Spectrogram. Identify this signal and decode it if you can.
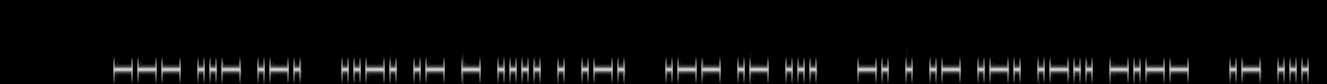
Morse code, heard as a keyed tone, about 21 wpm, 700 Hz. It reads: OUR FATHER WAS NEARLY AS
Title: Sentences from Top 1600 Words 20wpm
